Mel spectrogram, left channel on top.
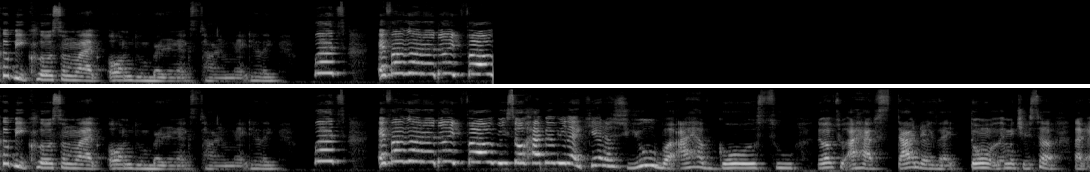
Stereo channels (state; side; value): drops out; left; at 5.0 s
